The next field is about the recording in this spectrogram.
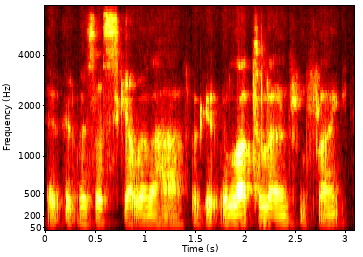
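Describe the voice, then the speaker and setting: Councillor, low flat husky voice, bit gravelly, muffled audio. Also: male voice, fairly quick. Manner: earnest, repeats words. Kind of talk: formal tribute at a council meeting. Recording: dull lo-fi meeting audio.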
